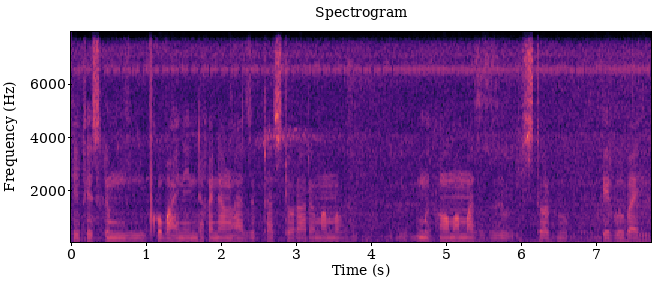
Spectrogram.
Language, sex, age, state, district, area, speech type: Bodo, male, 18-30, Assam, Chirang, rural, spontaneous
